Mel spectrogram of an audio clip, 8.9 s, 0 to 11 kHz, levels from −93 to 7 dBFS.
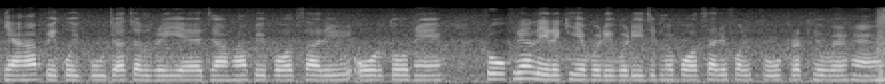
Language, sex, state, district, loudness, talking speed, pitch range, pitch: Hindi, female, Rajasthan, Bikaner, -14 LUFS, 185 wpm, 185-190 Hz, 185 Hz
